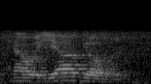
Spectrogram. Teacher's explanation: The next one, that is also very, very common, is you equals ya.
